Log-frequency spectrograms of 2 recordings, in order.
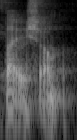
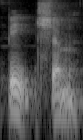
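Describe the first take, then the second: First: The name is said with French sounds. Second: The name is said with English sounds. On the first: The speaker calls it wrong. "you think that this would be pronounced the French way" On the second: The speaker calls it right. "no, it's Beauchamp"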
